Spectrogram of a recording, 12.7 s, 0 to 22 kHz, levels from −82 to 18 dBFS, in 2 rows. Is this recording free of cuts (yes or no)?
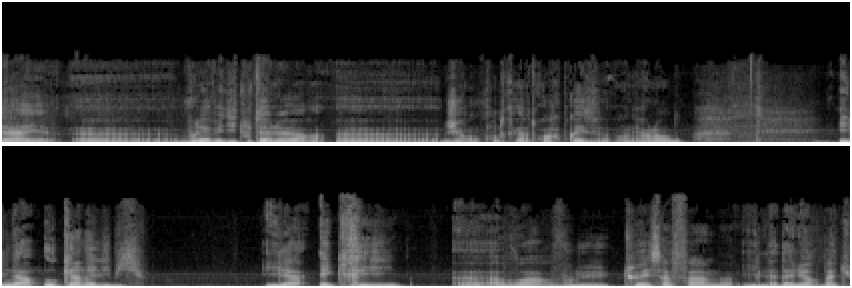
no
